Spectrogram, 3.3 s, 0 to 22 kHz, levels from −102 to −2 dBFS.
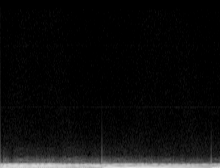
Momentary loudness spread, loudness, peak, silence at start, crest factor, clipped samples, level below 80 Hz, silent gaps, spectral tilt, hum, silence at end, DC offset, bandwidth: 7 LU; -22 LUFS; -8 dBFS; 0 s; 10 dB; under 0.1%; -22 dBFS; none; -16 dB/octave; none; 0 s; under 0.1%; 1.1 kHz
